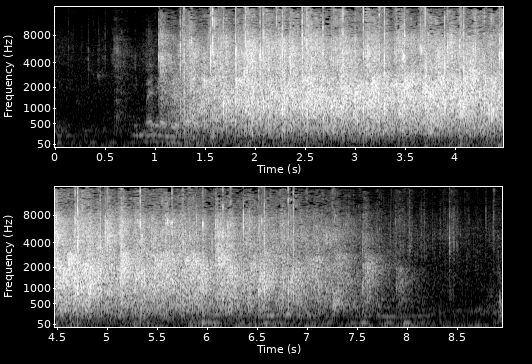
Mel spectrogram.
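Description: A crowd applauds loudly in an echoing hall.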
